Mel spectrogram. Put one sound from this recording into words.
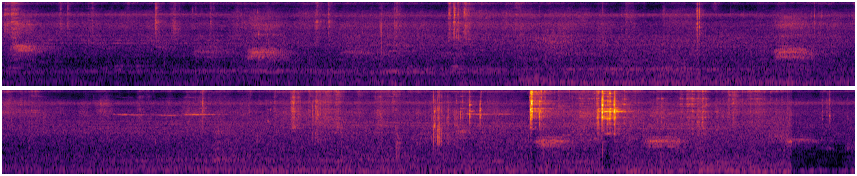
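A pipe cutter clicks and grinds as it turns around a plastic pipe.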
